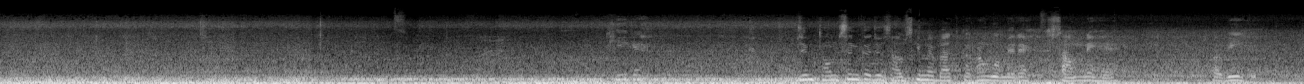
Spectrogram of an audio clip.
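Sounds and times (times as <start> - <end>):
traffic noise: 0.0 - 13.0
wind buffeting microphone: 0.0 - 13.0.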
